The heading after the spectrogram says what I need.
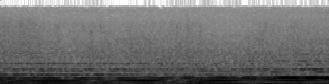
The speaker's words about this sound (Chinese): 伴随着沉静而持续的海浪声。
